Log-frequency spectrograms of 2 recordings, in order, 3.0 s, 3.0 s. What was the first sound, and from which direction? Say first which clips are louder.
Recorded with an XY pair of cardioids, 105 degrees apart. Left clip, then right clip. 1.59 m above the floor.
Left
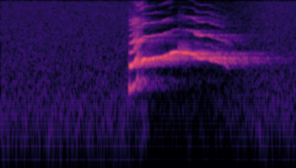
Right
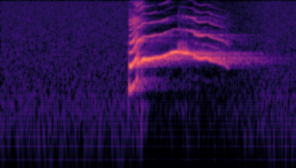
A baby crying: right 7 dB; 70° right.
